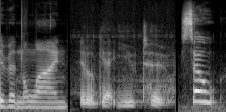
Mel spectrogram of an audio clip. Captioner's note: playing audio from podcast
